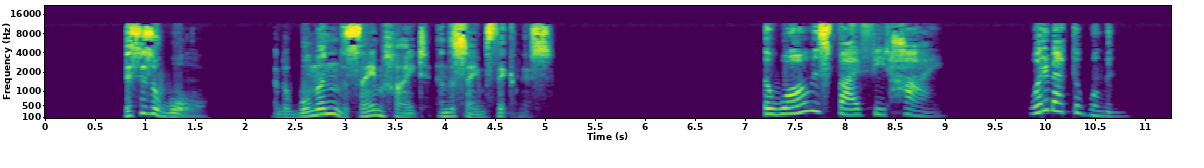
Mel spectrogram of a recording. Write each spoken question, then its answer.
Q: The wall is 5 feet high. What about the woman?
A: The woman is 5 feet tall.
